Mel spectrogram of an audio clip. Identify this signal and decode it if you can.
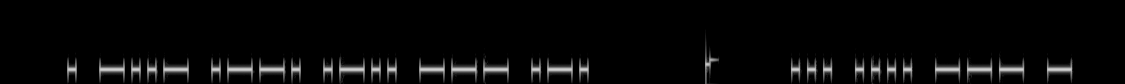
Morse code, heard as a keyed tone, about 15 wpm, 700 Hz. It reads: EXPLOR SHOT
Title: Sentences from Top 1100 Words - New Word Drill Alt - 15wpm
